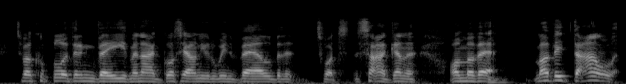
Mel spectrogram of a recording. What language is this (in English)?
Welsh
